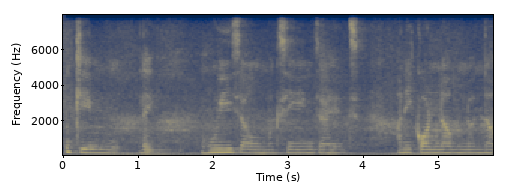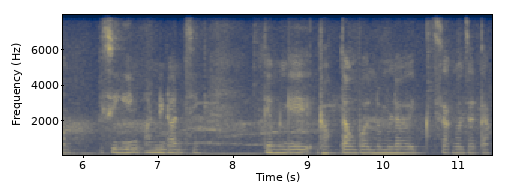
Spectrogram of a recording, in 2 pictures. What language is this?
Konkani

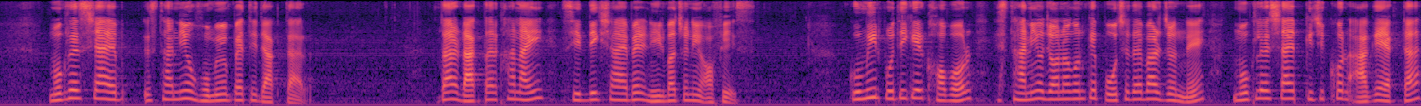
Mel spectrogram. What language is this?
Bangla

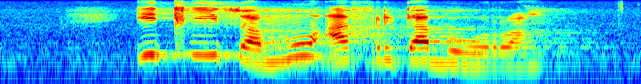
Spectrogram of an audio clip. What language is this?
Tswana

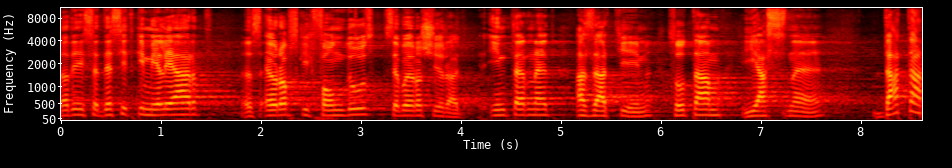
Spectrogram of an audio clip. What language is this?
Czech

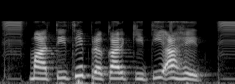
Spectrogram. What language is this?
Marathi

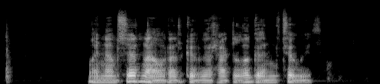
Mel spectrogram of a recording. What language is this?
Welsh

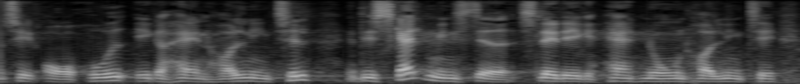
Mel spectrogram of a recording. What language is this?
Danish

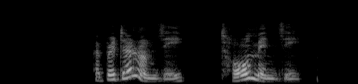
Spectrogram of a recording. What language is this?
Cornish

